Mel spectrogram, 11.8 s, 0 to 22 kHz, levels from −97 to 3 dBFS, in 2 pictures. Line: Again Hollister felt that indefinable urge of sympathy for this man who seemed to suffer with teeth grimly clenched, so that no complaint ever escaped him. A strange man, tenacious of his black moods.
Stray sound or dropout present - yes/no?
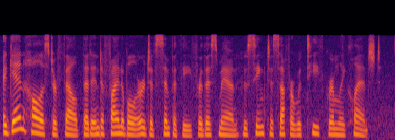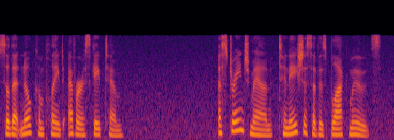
no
